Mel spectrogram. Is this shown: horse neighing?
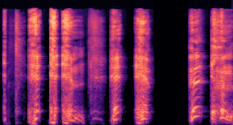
no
